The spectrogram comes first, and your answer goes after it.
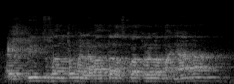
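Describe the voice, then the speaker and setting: High-voiced preacher in echoey church. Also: male voice, little pitch movement, rapid-fire, a bit bright. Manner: repetitive storytelling, earnest. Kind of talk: sermon testimony. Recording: very echoey, from far off.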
